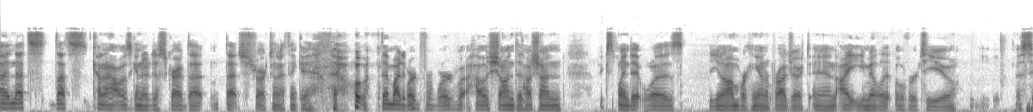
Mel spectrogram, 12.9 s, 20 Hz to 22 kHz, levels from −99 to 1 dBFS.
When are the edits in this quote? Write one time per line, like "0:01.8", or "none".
0:05.1
0:06.5
0:08.9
